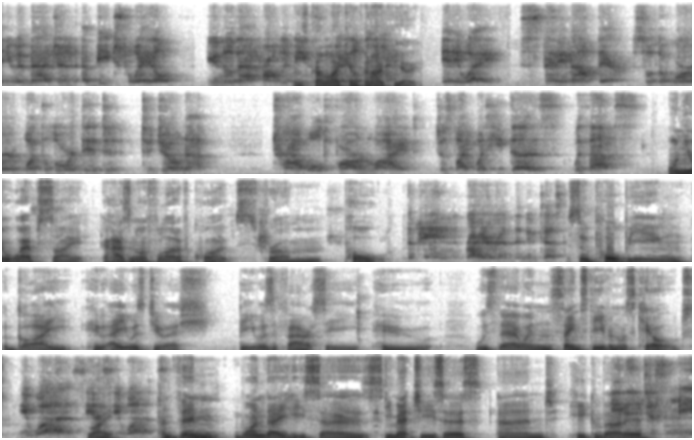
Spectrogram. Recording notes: Just down the road from where I live here in Kansas. With covid restrictions still in effect. She agreed to a Skype interview. Sounds from Pixabay.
